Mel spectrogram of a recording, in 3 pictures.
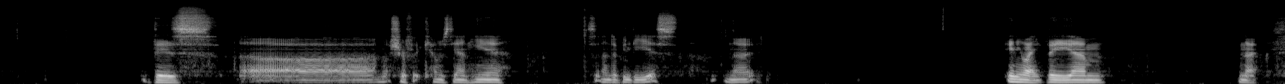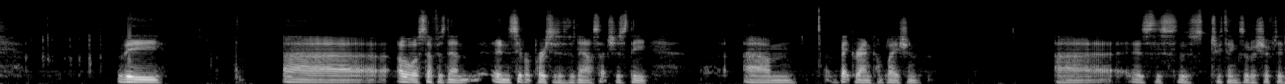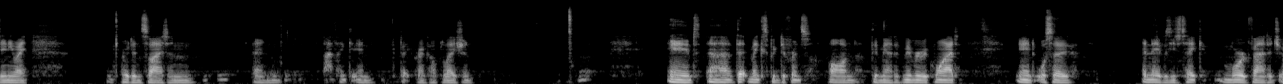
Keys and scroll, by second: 13.8 ctrl+Home.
